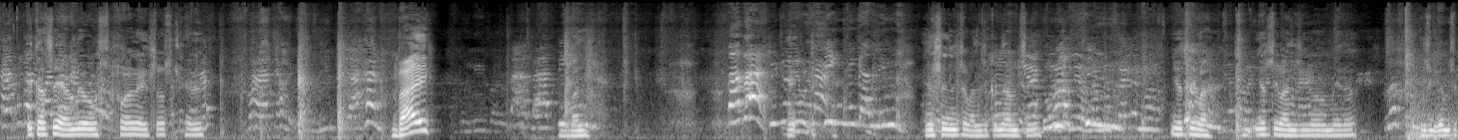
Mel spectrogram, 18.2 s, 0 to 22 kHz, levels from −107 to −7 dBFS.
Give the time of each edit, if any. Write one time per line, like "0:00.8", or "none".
none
